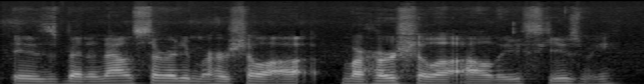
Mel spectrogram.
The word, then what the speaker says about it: Mahershala: seen that blade has been announced already mahershala mahershala ali excuse me butchered that on the first try is going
